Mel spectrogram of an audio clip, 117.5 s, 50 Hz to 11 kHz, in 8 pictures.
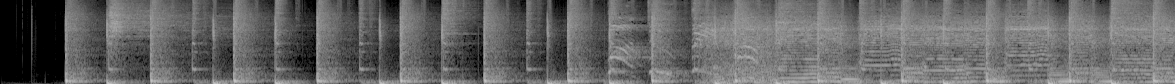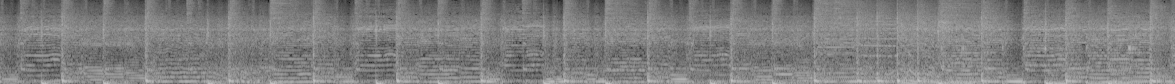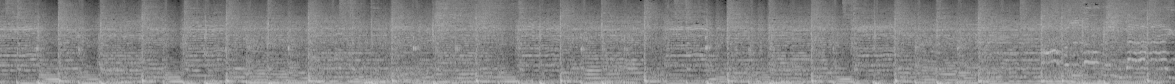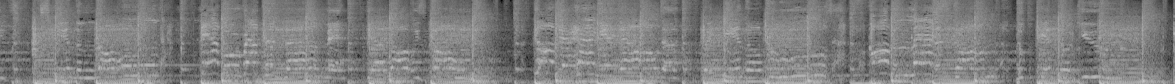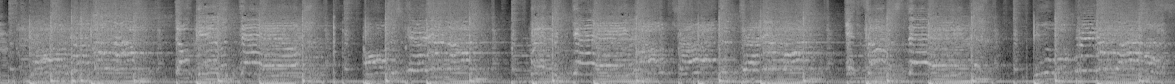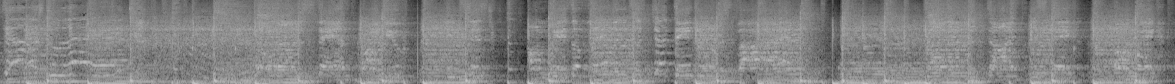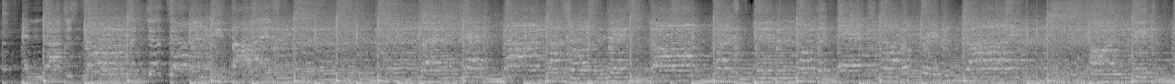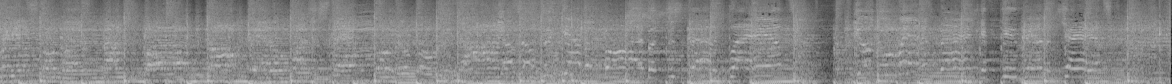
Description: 80's R&B Super Classics !!
New Jack Swing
